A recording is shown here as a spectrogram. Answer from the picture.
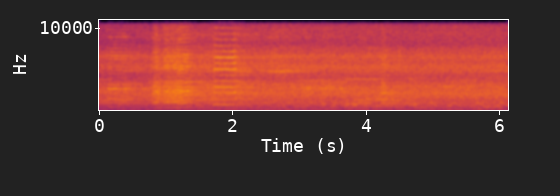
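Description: Heavy traffic with several vehicle horns honking, loudest about a second in and again at two seconds, over a steady hiss of vehicles moving through floodwater.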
